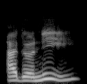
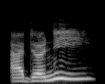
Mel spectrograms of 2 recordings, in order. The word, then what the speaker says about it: adoni: that you understand that adoni that's the way you pronounce it in Hebrew it has a letter I at the end adoni which goes no less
